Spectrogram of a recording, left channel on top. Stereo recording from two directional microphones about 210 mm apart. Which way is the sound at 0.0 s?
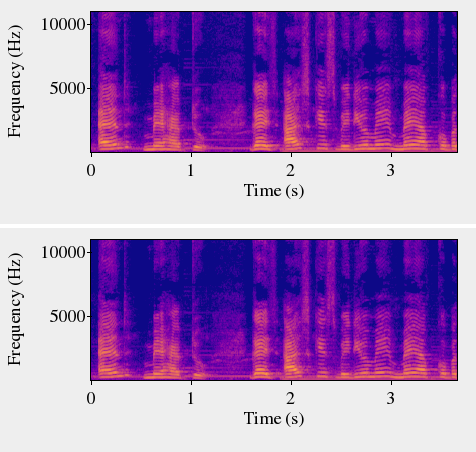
Centre (ahead or behind).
